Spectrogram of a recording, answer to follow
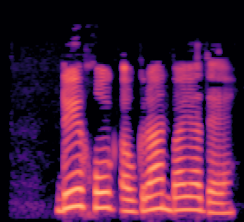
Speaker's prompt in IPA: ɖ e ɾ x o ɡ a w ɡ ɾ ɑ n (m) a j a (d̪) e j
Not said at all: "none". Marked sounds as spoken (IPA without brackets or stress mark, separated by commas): b, d̪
